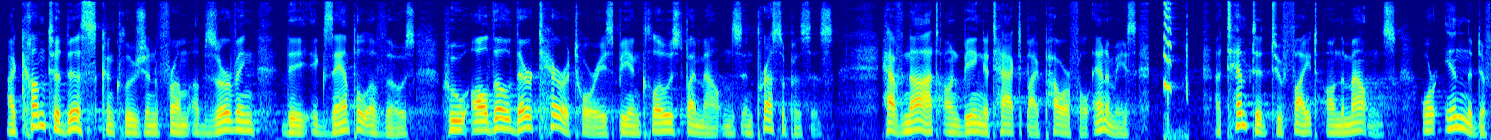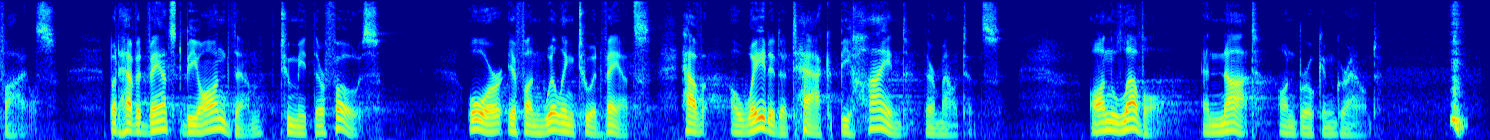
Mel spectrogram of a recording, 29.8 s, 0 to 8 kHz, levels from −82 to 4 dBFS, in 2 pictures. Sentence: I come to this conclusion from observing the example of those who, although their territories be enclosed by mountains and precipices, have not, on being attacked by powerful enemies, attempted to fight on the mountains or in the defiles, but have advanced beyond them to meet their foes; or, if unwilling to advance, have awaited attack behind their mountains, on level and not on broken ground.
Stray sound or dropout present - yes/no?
yes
